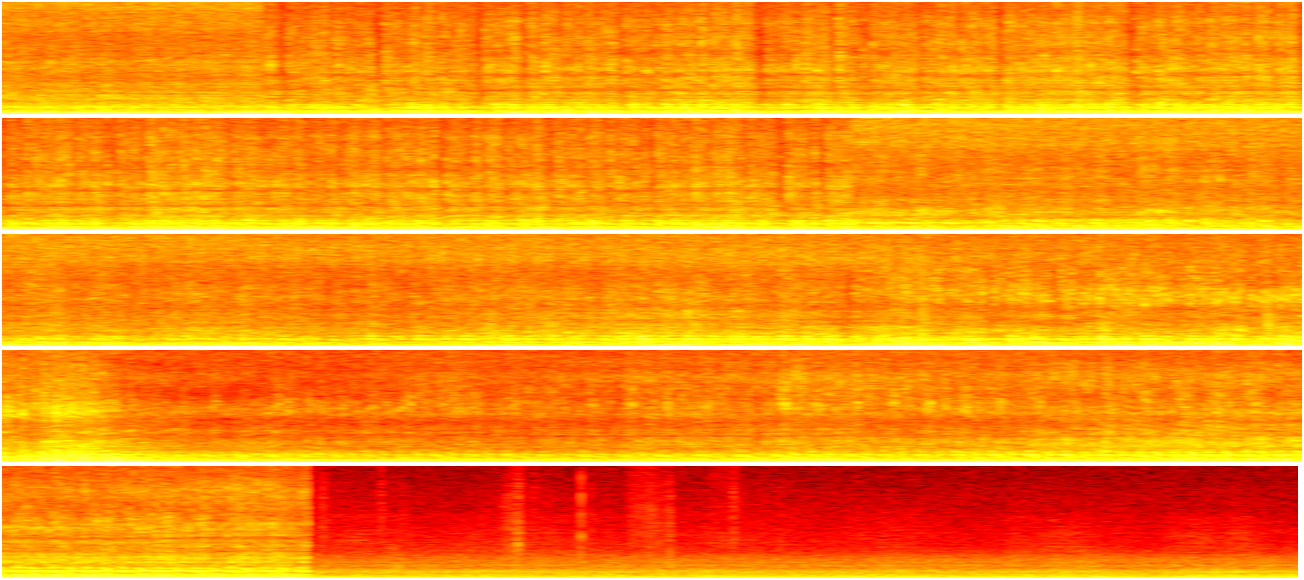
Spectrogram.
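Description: A pickup truck's engine running and pulling away, with several abrupt changes in the sound. About two and a half seconds before the end it gives way to the quieter hum of a car driving on the road, heard from inside the car.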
